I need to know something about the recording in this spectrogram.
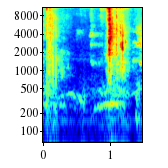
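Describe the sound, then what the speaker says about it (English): Pigeons kept in a pen on a farm coo softly, a low, faint rolling call heard close by over quiet background noise, with no people talking. "And the other side we have the pigeons."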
